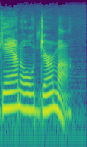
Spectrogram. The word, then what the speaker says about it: Ganoderma: It is pronounced Ganoderma, G-A-N-O-D-E-R-M-A.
